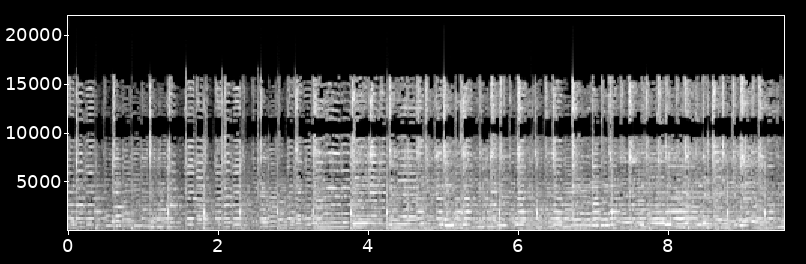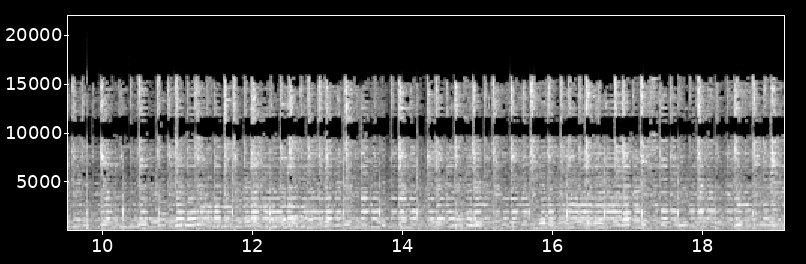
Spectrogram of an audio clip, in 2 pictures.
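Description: Fiddle, piano accordion and acoustic guitar playing a traditional contra dance tune together, the fiddle carrying the melody over the accordion and guitar accompaniment.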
